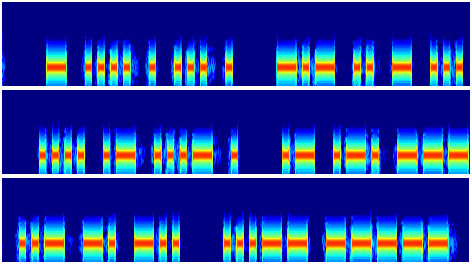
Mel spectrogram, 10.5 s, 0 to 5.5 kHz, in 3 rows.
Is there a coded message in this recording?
Yes: Morse code from 0.3 to 10.4 s, heard as a keyed tone, about 25 wpm, 600 Hz. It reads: THESE KITS HAVE AROUND 30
